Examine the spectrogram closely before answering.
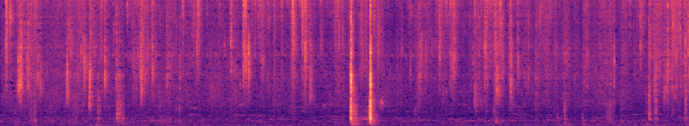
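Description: Small wet clicks and squelches of fingers handling raw peeled shrimp on a glass plate, with a louder double knock about halfway through.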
